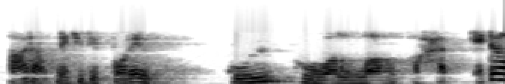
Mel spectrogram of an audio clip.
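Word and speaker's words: কুল (قل): বুঝার জন্য একটি উদাহরণ দিচ্ছি, যেমন কি মনে করেন আমরা সবাই ক্লাসে কি পড়ি, কুল না, কুল কফ দিয়ে, তো কুল মানে হে হাবিব আপনি বলুন, কুল কফ দিয়ে হে হাবিব আপনি বলুন। কিন্তু আপনি এটাকে যদি সঠিক উচ্চারণ না করে আপনি যদি বলেন কুল কুল অর্থাৎ কাফ দিয়ে কুল, তখন কি হবে জানেন? তখন হবে আপনি খান।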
